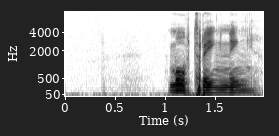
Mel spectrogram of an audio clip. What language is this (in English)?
Swedish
